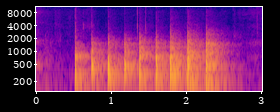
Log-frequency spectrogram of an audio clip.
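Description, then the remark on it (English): A quick run of about eight firm knocks on a door, evenly spaced, each one sharp and resonant, ringing out alone with no one talking. “Knocks on your door, you open the door.”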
